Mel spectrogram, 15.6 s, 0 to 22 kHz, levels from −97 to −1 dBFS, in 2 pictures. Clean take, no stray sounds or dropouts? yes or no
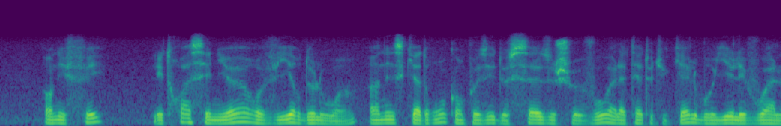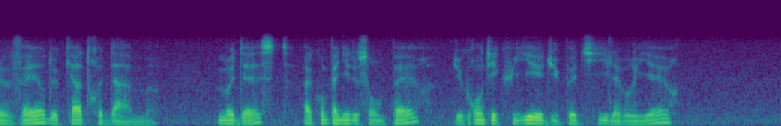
yes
